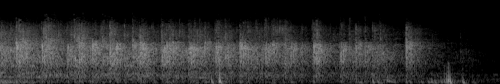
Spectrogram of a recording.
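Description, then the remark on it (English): A crowd applauds with dense, steady clapping that holds strong for several seconds, then thins and fades toward the end, with a few scattered individual claps. “Give her a clap.”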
